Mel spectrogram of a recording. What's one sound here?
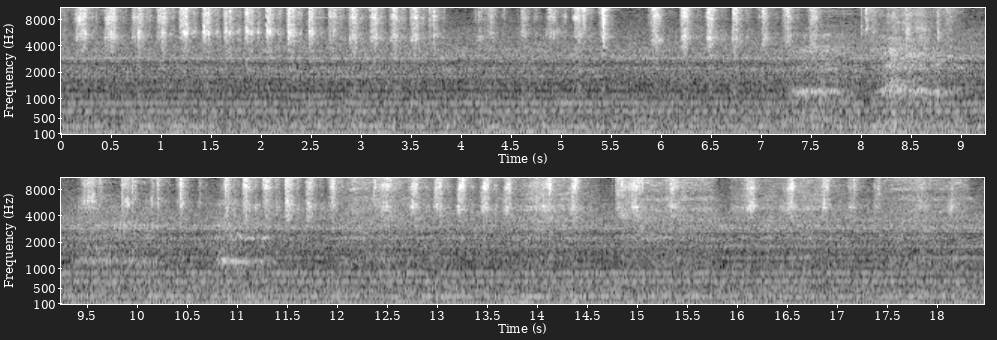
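A razor scrapes through stubble close by.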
